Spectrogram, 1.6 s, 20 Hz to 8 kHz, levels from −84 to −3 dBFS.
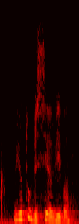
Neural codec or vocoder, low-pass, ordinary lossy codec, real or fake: none; 7.2 kHz; Opus, 64 kbps; real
